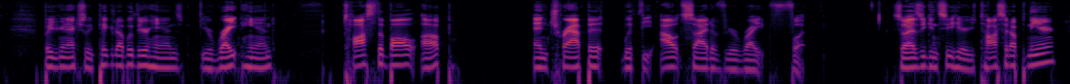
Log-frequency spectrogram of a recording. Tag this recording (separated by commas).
Speech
